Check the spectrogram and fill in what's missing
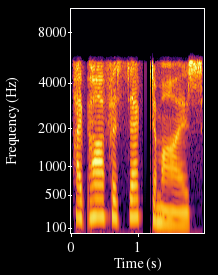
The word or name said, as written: hypophysectomize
